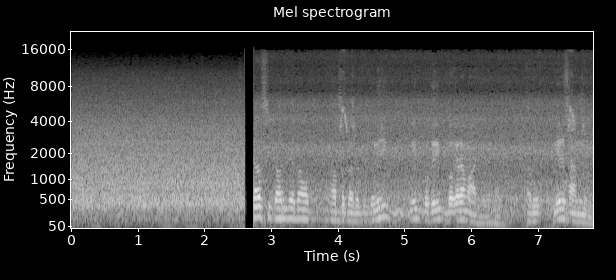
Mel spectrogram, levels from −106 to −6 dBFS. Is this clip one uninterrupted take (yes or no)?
no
